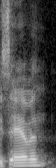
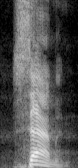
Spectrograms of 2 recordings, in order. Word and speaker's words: salmon: Chandler Jones who say salmon salmon I said it all in there it's just I haven't listened you didn't hear the L no no I didn't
